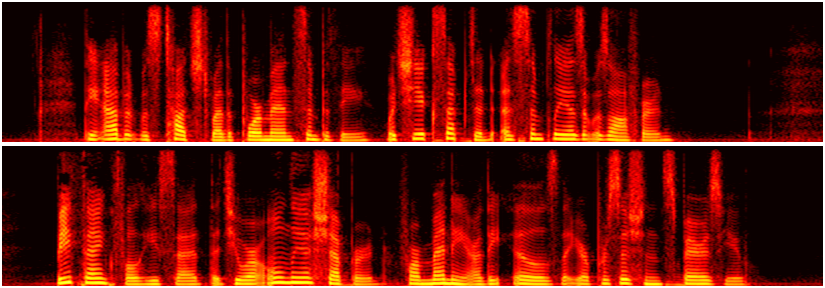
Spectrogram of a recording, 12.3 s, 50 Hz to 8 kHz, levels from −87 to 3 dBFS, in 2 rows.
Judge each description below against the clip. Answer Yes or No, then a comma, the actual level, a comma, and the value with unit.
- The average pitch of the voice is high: Yes, high, 200 Hz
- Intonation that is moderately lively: Yes, average, 4.1 semitones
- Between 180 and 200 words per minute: Yes, average, 185 wpm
